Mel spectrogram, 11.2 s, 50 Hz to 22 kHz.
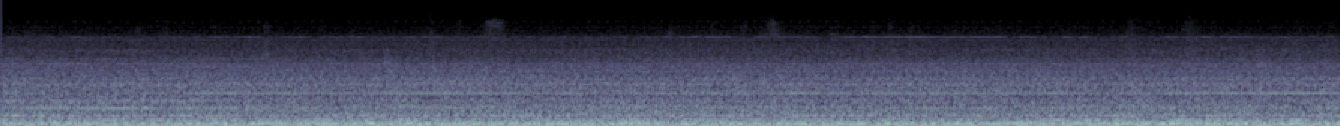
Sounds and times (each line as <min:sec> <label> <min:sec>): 0:00.0 Ferry 0:11.1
